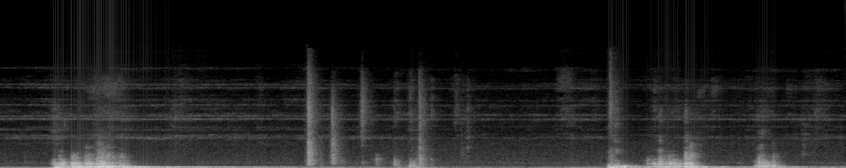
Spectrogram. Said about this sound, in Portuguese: Deixa eu só fechar a porta aqui.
